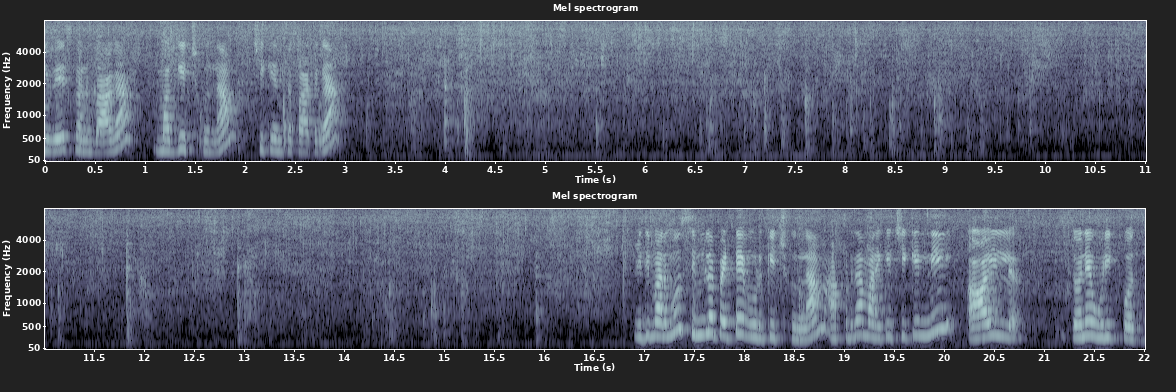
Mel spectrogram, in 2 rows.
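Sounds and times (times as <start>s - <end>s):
food sizzling in oil: 0.0s - 22.0s
spatula scraping a pan: 0.4s - 17.3s.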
